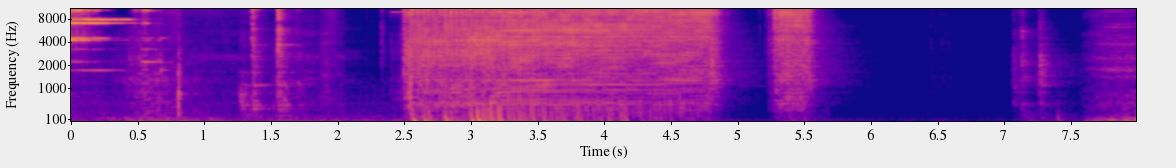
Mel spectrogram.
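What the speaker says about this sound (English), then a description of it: "use a 5/8" socket to secure the bolt in place" Socket wrench ratcheting a bolt while a rock slider is installed on a Jeep JL Wrangler Unlimited, with a sustained run of close, loud ratchet clicks, a short second burst and scattered metallic taps around them.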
